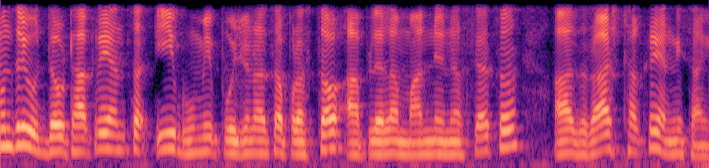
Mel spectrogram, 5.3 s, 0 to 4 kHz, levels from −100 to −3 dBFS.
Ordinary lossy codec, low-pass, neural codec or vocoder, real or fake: none; 3.6 kHz; codec, 24 kHz, 3.1 kbps, DualCodec; fake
